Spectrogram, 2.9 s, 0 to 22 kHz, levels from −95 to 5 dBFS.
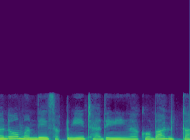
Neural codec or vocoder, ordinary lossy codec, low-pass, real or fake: codec, 16 kHz, 1 kbps, X-Codec, HuBERT features, trained on balanced general audio; AAC, 48 kbps; 7.2 kHz; fake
